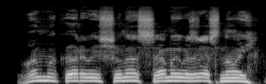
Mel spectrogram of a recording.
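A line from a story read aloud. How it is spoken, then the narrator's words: Sigh. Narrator (Russian): вздохнул Алексей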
